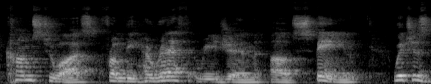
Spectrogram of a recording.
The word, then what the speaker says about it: Jerez: The word sherry, as we call it in English, is sort of a Anglo mispronunciation of Jerez.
